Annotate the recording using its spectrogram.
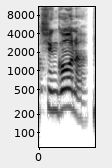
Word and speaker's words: chingona: And then she goes for the a knee to the face, but she ends up getting is it Shin Ganga, or how is that pronounced? Masking Rose? Yeah. – I'm not... Oh, Chingona.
